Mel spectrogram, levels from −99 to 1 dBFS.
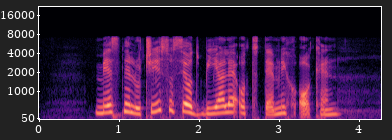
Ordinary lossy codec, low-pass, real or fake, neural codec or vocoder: none; 7.2 kHz; real; none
